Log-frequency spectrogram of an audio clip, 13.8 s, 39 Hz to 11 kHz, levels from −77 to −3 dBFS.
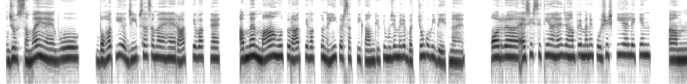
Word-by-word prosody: जो 215 +4 +2
समय 205 +6 +4
है, 205 -2 +2
वो 225 +4 +1 0.4
बहुत 195 +7 0
ही 275 0 -2
अजीब-सा 225 +4 -2
समय 245 -2 -1
है, 220 0 +1
रात 195 +1 0
के 245 - -1
वक़्त 235 -1 -4
है। 220 -1 0 0.4
अब 210 +1 +4
मैं 250 +3 +6
माँ 230 +3 +5
हूँ, 255 0 +3
तो 250 - -1
रात 215 +1 +1
के 245 - -3
वक़्त 230 -1 -3
तो 250 - -2
नहीं 215 +1 +1
कर 240 - -2
सकती 220 0 -5
काम 190 0 -1
क्योंकि 200 +4 -6
मुझे 225 +1 +1
मेरे 245 0 0
बच्चों 255 +9 -3
को 270 - -3
भी 240 -2 -2
देखना 180 -1 -2
है। 170 +1 -4 0.6
और 245 0 +4
ऐसी 240 +2 +2
स्थितियाँ 275 -1 -2
हैं 255 +2 0
जहाँ 250 -2 0
पे 275 - -1
मैंने 260 +1 +1
कोशिश 245 +2 -3
की 285 0 -3
है 280 -1 -1
लेकिन 275 +1 -2 0.4
अम 200 0 +3
235 Hz, 200 wpm, -22 LUFS, 210-255 Hz, 0.6 s, मैं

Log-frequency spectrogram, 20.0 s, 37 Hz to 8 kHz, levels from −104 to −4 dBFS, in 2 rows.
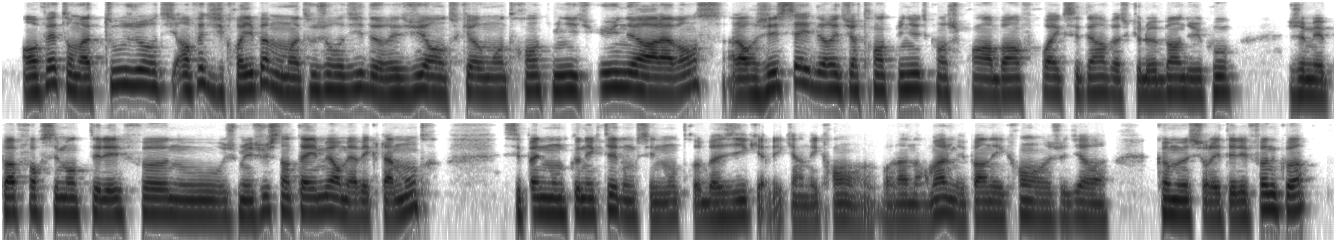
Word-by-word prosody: en 130 +1 +3
fait, 190 +3 +1
on 145 - +3
m'a 125 -1 +4
toujours 175 +6 +1
dit 155 +1 -9
en 145 - +2
fait, 190 +4 -1
j'y 130 -3 -3
croyais 135 +4 +2
pas, 190 +5 +1
mais 155 - 0
on - - +1
m'a 125 -1 +1
toujours 140 +2 0
dit 150 +3 0
de 140 - +1
réduire 125 +3 +2
en 125 -1 0
tout - - -13
cas 135 -2 0
au - - 0
moins 125 0 -1
30 140 +3 -3
minutes, 140 -1 +1
1 160 +1 +3
heure 145 -3 +5
à 130 - +7
l'avance. 140 +10 +1
Alors, 120 +1 +3
j'essaye 160 - +1
de 155 - +1
réduire 145 -1 +1
30 140 0 -2
minutes 150 0 +2
quand 130 - -4
je 125 - -11
prends 125 -1 -2
un 115 - +1
bain 120 +1 +1
froid 120 +1 -4
et - - -3
cetera, 125 +1 -3
parce 115 -2 -4
que 115 - -6
le 115 0 +1
bain 125 +2 0
du 115 -1 0
coup, 130 +2 -2 0.4
je 115 0 -1
mets 110 -2 +2
pas 130 +6 +3
forcément 130 -1 0
de 125 - -11
téléphone 125 0 +1
ou 115 -1 +1
je 110 +1 -5
mets 115 - +2
juste 140 +5 -3
un 135 - +2
timer 130 +1 +3
mais 115 - +1
avec 110 +1 -3
la 105 - +3
montre. 150 +8 -1 0.5
C'est 120 - -5
pas 130 - +2
une 130 - +3
montre 125 -1 +2
connectée 125 +3 +1
donc 115 -3 -2
c'est 100 - -6
une 105 - -1
montre 105 -2 -5
basique 105 +3 -1
avec - - -8
un 90 -1 -3
écran, 95 -1 -5
voilà, 100 +2 -3
normal 100 +7 0
mais 105 -4 -3
pas 110 - 0
un 110 - 0
écran 105 0 -2
je 100 +1 -9
veux - - -4
dire, 105 -1 -1
heu, 95 - -2 0.4
comme 120 -2 +4
sur 115 0 -3
les 105 0 +1
téléphones, 110 +9 +2
quoi. 145 0 0
125 Hz, 280 wpm, -21 LUFS, 115-140 Hz, 0.5 s, à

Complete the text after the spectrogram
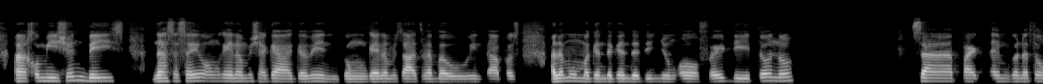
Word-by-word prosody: ah, 145 -1 +5
commission 160 +4 0
based. 155 +1 +1 0.2
Nasa 150 +1 +3
sa'yo 155 +2 +1
kung 150 0 -7
kailan 150 -1 +1
mo 150 - -7
siya 140 -1 -4
gagawin, 135 0 0
kung 130 0 -2
kailan 135 0 +2
mo 135 - -8
tatrabahuhin. 130 -1 0
Tapos 135 0 -3 0.3
alam 145 +3 +6
mo 160 - -1
maganda-ganda 140 -1 +1
din 140 +1 -8
'yong 135 -1 -4
offer 140 +2 0
dito, 145 +4 -1
'no 165 +2 0 1.2
sa 150 -1 +3
part 145 -1 +2
time 145 -1 -4
ko 145 - -1
na 140 - +1
'to. 145 0 -2
145 Hz, 165 wpm, -22 LUFS, 135-150 Hz, 1.2 s, alam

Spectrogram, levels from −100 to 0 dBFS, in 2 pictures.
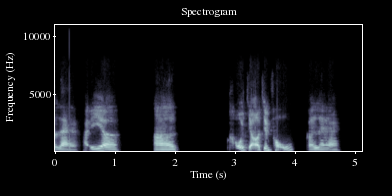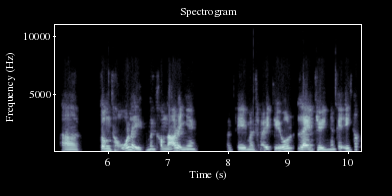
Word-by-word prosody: là 115 -2 0
phải, 155 +5 -4
ờ, 135 -5 +3 0.6
ờ, 125 0 +2 0.9
hỗ - - 0
trợ - - +6
chính 180 - +1
phủ, 230 - -1 0.2
gọi 130 0 -4
là, 125 -2 -3 0.5
ờ, 130 -1 -1 0.4
tuân 170 - +3
thủ 205 - 0
liền. 170 - +3
Mình 260 +5 -7
không 150 - -3
nói 140 - +7
liền 135 - +1
nha 140 - -3 0.8
thì 130 0 +1
mình 125 -1 -6
phải, - - -6
kiểu, - - +1 0.2
lan 150 0 +5
truyền 125 -3 +1
những 125 - -8
cái - - -3
ý 175 - +1
thức 245 -1 -9
130 Hz, 170 wpm, -25 LUFS, 125-155 Hz, 0.9 s, nói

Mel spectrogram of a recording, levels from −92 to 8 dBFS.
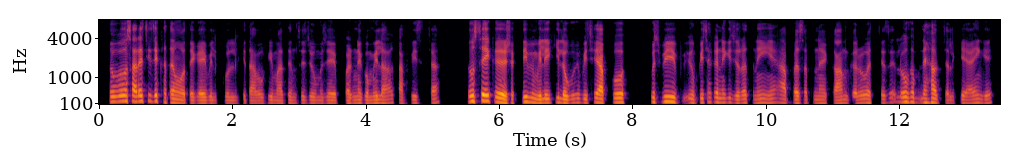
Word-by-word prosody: तो 175 0 +2
वो 190 +2 +6
सारी 195 -1 +5
चीज़े 195 0 +1
ख़त्म 145 -5 -2
होते 115 -2 -1
गए 115 0 +1
बिल्कुल 115 0 -9
किताबों 110 0 -7
के 120 +2 -8
माध्यम 110 +2 -7
से 120 +3 -10
जो 115 0 -7
मुझे 110 0 -4
पढ़ने 115 +2 -4
को 120 - -4
मिला 125 +1 -3
काफ़ी 115 +1 -8
अच्छा, 130 +3 -9
तो 170 +3 -5
उससे 195 +2 +9
एक 200 - +3 0.3
शक्ति 170 +6 0
भी 165 - 0
मिली 135 -1 +3
कि 150 +3 -6
लोगों 130 -1 +2
के 145 - -6
पीछे 140 +2 -1
आपको 150 +3 +2
कुछ 155 +1 -9
भी 175 -1 +6
प 140 - -5
पीछा 145 +2 -4
करने 155 -2 -2
की 150 - -9
ज़रूरत 130 0 -4
नहीं 135 +1 -5
है। 140 +2 -7
आप 130 - -6
बस 125 -1 0
अपने 125 -1 -8
कम 115 +2 -3
करो 130 +3 -3
अच्छे 130 0 -6
से 150 +4 -12
लोग 165 0 0
अपने 145 -2 -2
आप 140 -2 +1
चल 115 - -9
के 125 +2 -8
आएँगे। 130 +1 -5
130 Hz, 230 wpm, -24 LUFS, 120-150 Hz, 0.3 s, उससे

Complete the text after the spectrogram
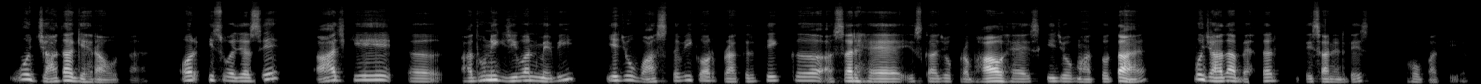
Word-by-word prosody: वो 235 -2 +2
ज़्यादा 165 - +2
गहरा 120 -7 -3
होता 105 +1 -10
है। - - -28 0.3
और 195 +1 +2
इस 200 -2 -3
वजह 160 -3 0
से 235 - -2 0.4
आज 190 0 +1
के 205 0 +2
अ, 140 -6 -7 0.3
आधुनिक 195 +4 +4
जीवन 175 +4 0
में 145 -3 0
भी 220 +9 -4 0.3
ये 185 0 +2
जो 200 +1 -4
वास्तविक 145 +10 -5
और - - -1
प्राकृतिक 150 +8 -6 0.3
असर 155 -1 +3
है, 130 -2 +1
इसका 135 0 -7
जो 140 +1 -8
प्रभाव 135 +5 +7
है, 130 -1 -5
इसकी 145 +2 -6
जो 140 -1 -6
महत्वता 120 +3 +6
है, 160 - -4 0.5
वो 235 - +5
ज़्यादा 170 -3 +5
बेहतर 160 +5 -5 0.3
दिशानिर्देश 125 +3 -5 0.4
हो 125 - -9
पाती - - -18
है। - - -30
150 Hz, 155 wpm, -24 LUFS, 130-185 Hz, 0.5 s, प्रभाव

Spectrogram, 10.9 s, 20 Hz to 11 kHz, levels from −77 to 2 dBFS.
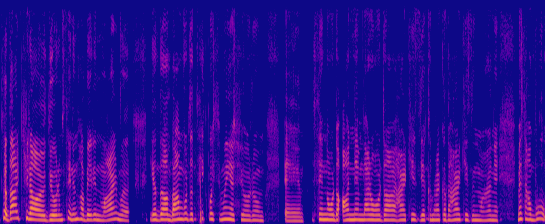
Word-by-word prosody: kadar 320 +1 +4
kira 270 -7 +5
ödüyorum, 235 +1 +2
senin 270 0 -1
haberin 250 -3 -1
var 245 +6 -1
mı 240 -6 -3 0.4
ya 255 -1 0
da 260 -2 +4
ben 270 +2 +4
burada 270 -2 -1
tek 295 +3 -12
başıma 275 -1 -1
yaşıyorum, 235 -4 -2 0.4
emm, 195 0 -6 0.2
senin 260 +2 +2
orada 255 -1 +3
annemler 250 +1 +2
orada, 240 -2 0
herkes 245 0 -4
yakın 245 0 -2
arkada 245 -1 -3
herkesin 250 -2 -3
var. 220 - -6
Hani 230 -1 -4 0.4
mesela 275 -3 0
bu 280 +1 -3
250 Hz, 150 wpm, -25 LUFS, 235-265 Hz, 0.4 s, kira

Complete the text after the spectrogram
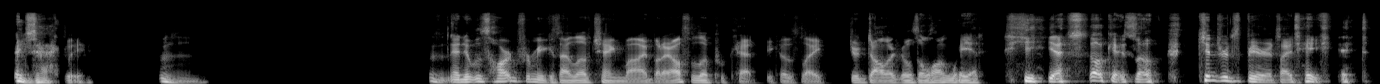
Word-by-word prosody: Exactly. 100 - +2 0.8
Mhm. 80 - -4 2.2
Mhm, 110 -9 -5
and 110 0 +4
it - - +6
was 130 +3 0
hard 140 +2 +1
for 125 - -5
me 105 -6 +1
'cause 90 0 -7
I 85 - +2
love 90 +2 0
Chiang 80 -4 -2
Mai, 75 +1 -1
but 75 - -5
I - - +2
also 100 - 0
love 95 -1 0
Phuket - - -7
because, - - -10
like, - - -5 0.2
your 95 - -1
dollar 80 -1 -1
goes 85 +2 -3
a 85 - -1
long 95 +2 0
way 90 0 +1
at 85 0 -6 0.6
Yes, 130 -1 +3
okay, - - +4
so, - - -1 0.4
kindred 175 -4 +5
spirits, 120 -9 +1
I 100 +1 0
take 140 +6 +1
it. - - -5
95 Hz, 155 wpm, -20 LUFS, 85-130 Hz, 2.2 s, it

